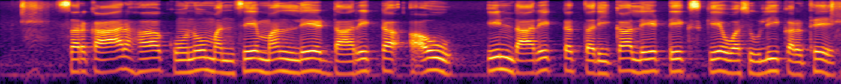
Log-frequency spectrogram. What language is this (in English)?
Chhattisgarhi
